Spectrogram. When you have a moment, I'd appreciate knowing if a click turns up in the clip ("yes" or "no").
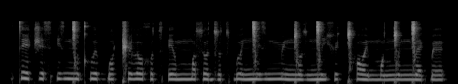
yes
